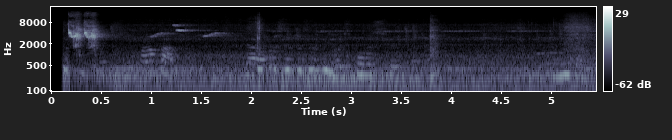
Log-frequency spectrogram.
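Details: Several budgerigars in an aviary give quick, high chirps and thin whistles over a soft, constant chatter.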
